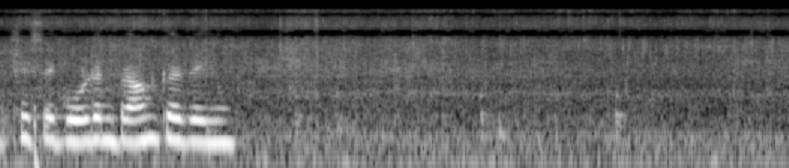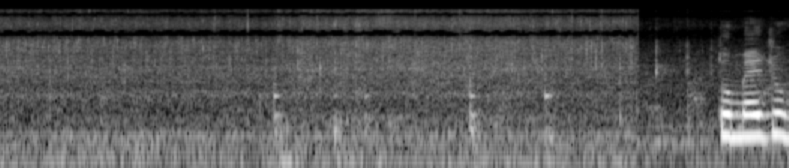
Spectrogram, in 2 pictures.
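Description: Onions sizzle in hot oil in a pan.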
